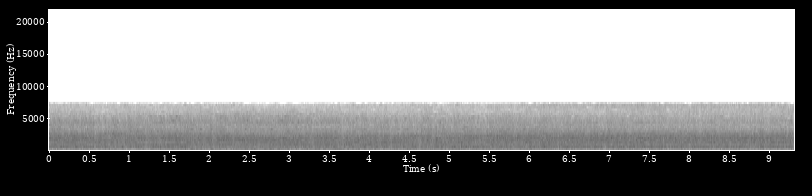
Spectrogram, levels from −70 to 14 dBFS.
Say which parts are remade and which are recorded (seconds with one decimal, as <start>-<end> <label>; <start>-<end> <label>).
0.0-0.5 recorded; 0.5-5.5 remade; 5.5-9.3 recorded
